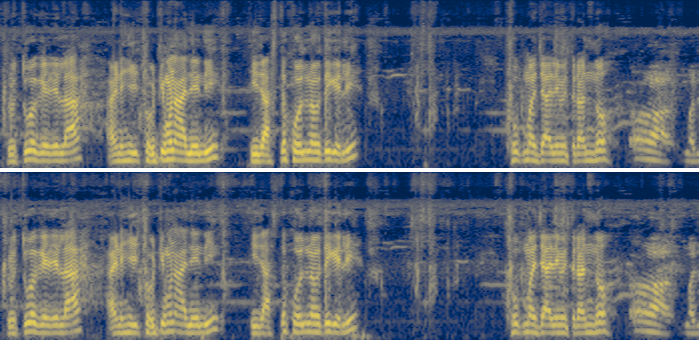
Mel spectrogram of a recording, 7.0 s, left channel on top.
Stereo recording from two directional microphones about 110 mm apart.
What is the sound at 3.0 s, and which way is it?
Speech, 60° left (ahead or behind).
